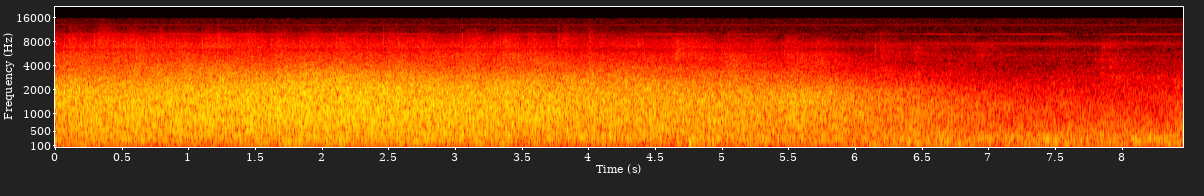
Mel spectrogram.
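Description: Audience applauding, swelling over the first couple of seconds and then dying away over the last few.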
